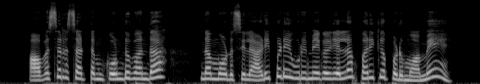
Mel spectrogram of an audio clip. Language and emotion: Tamil, fearful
